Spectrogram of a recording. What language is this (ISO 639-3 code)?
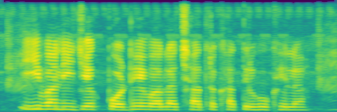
bho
